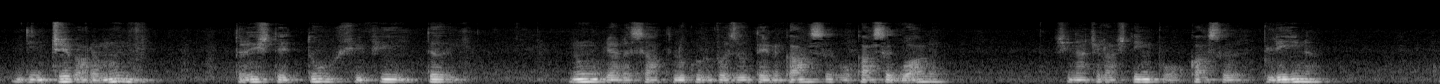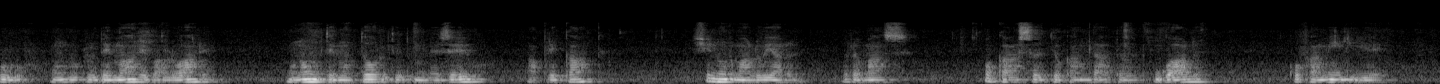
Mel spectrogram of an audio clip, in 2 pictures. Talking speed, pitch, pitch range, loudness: 110 wpm, 110 Hz, 105-115 Hz, -22 LUFS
